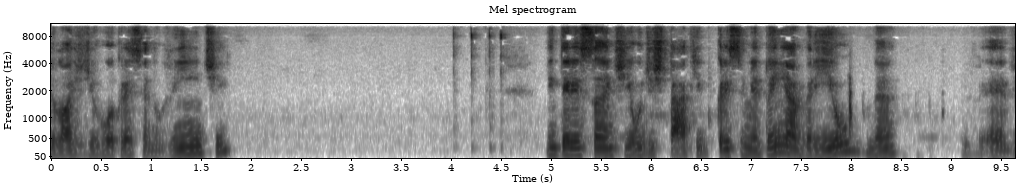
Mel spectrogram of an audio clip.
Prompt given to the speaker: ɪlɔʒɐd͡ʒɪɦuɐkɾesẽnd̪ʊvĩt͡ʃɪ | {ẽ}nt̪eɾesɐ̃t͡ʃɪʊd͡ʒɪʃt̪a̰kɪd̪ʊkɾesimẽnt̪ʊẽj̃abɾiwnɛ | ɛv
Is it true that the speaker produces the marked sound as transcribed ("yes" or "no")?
no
